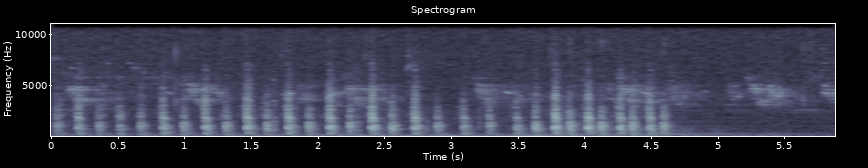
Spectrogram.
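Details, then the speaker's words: 1999-2004 Nissan Frontier 3.3L / Xterra: rapid sharp knocks, about three a second, as the steering wheel is rocked, from a worn, loose front center drag link moving at the pitman arm end. "I think you can see that moving there that's what's bad now I want to shake the wheel really hard"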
